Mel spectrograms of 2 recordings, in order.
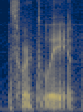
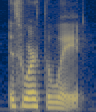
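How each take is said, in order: First: Near-whispered, soft repeat; softly echoed, almost without voice; hushed aside. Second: Said in the usual way. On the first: Real, not acted. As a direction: drop it to a whispery undertone.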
